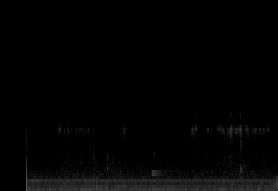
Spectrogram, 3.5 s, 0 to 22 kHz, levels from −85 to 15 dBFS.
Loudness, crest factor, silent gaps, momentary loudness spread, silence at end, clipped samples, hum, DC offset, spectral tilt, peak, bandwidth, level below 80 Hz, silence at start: -64 LUFS; 34 dB; none; 4 LU; 0 s; under 0.1%; none; under 0.1%; -4.5 dB/octave; -30 dBFS; 9 kHz; -76 dBFS; 0.35 s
